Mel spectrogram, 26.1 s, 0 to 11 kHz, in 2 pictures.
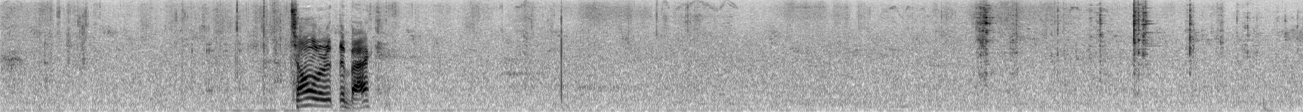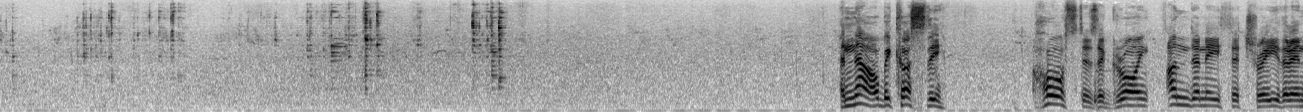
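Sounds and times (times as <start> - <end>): faint steady hiss: 0.0 - 26.0
hoe scraping soil and stones: 9.6 - 13.0.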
